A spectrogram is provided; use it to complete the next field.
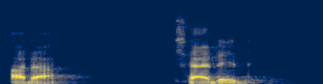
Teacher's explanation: T changes to R intervocalically in English. A type of R, like Spanish R or Japanese R, it sounds like this.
